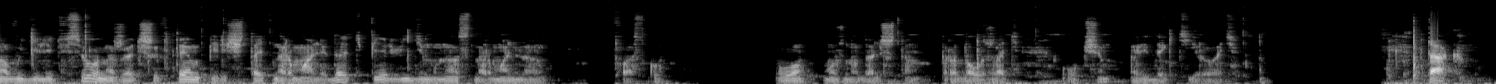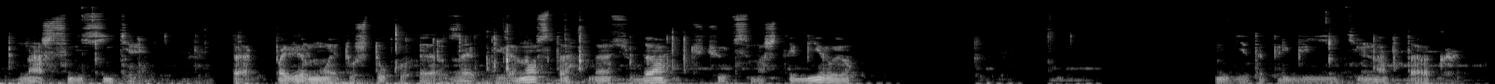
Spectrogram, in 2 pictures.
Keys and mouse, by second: 1.5 shift+n, 2.0 middle click, 2.7-3.7 middle drag, 4.0 q, 6.4-9.0 middle drag, 9.9 Tab, 10.3-12.4 middle drag, 13.4 middle click, 14.0 KP_1, 15.7 click, 17.0 shift+middle click, 18.9 r, 26.5-28.2 drag.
